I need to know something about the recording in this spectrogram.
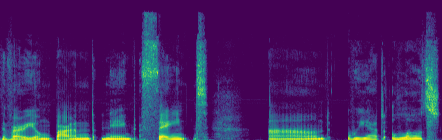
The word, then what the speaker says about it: F3INT: I caught up with a band called faint spelled f-3 int so the E becomes a three very unique so uh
